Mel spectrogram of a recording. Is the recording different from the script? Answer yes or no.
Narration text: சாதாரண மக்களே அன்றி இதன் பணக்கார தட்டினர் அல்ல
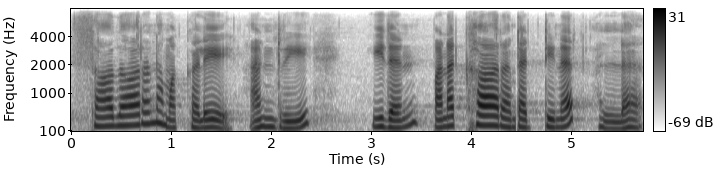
no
